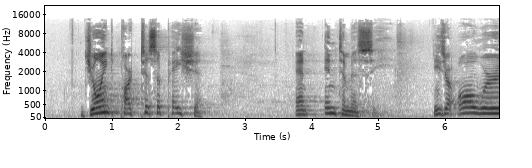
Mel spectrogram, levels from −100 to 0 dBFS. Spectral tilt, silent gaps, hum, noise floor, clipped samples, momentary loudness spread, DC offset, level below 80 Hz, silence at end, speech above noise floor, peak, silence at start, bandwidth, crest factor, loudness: -2.5 dB/octave; none; none; -55 dBFS; under 0.1%; 17 LU; under 0.1%; -62 dBFS; 0 s; 34 dB; -2 dBFS; 0.4 s; 14 kHz; 22 dB; -21 LUFS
